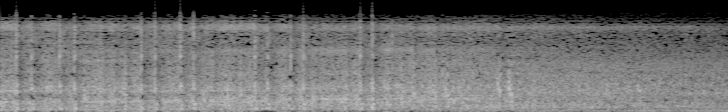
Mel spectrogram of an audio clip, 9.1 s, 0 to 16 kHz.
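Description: Keisei 3600-series electric train pulling out past the platform: a steady rush of running noise with irregular clacks of wheels over the rails, fading slowly as the last cars go by.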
